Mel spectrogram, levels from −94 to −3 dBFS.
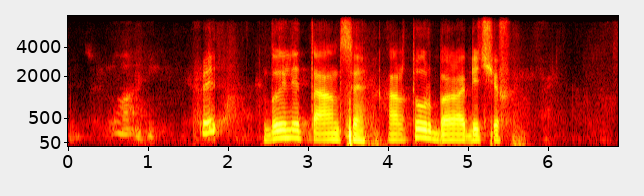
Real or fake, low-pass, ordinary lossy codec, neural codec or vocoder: fake; 7.2 kHz; Opus, 16 kbps; codec, 16 kHz, 0.7 kbps, FocalCodec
